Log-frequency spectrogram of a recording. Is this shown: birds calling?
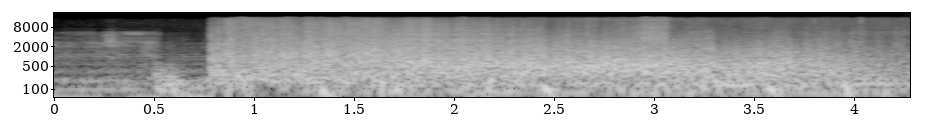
no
